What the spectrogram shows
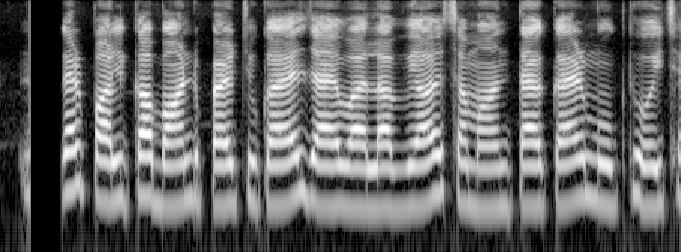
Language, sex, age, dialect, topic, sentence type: Maithili, female, 36-40, Eastern / Thethi, banking, statement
